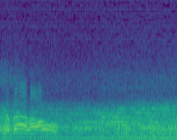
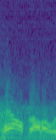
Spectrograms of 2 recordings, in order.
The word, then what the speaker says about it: Calello: All right, up in there now and Cavllo and Calello is pronounced and Calello the new member of the new jersey team moving in there again with little Betty Boyd.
